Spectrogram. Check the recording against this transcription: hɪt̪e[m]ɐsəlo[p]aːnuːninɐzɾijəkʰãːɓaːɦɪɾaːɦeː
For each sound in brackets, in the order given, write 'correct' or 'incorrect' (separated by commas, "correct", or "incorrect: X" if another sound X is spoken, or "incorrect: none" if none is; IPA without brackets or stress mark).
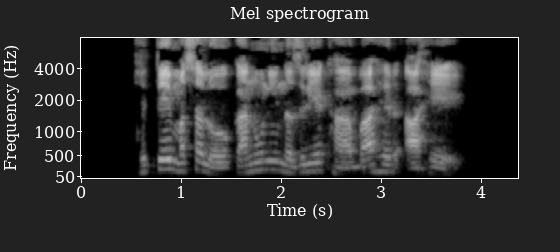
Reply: correct, incorrect: k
